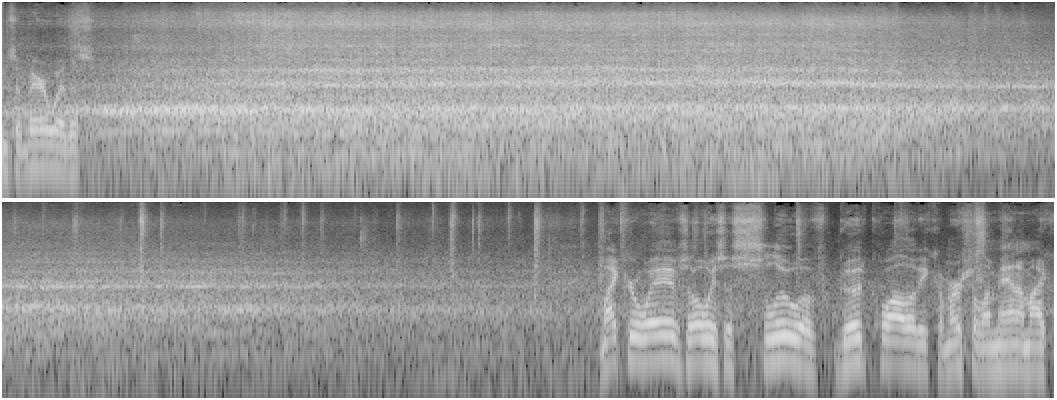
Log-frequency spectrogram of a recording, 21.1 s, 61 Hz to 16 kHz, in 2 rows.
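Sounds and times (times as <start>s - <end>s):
high-pitched train whine: 0.0s - 15.8s
train wheels rushing on rail: 0.0s - 20.5s.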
